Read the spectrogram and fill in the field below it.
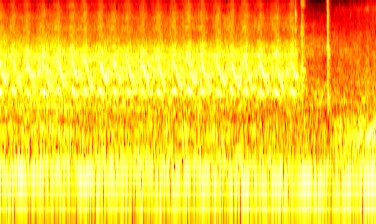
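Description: A race car engine roars loudly up close.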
